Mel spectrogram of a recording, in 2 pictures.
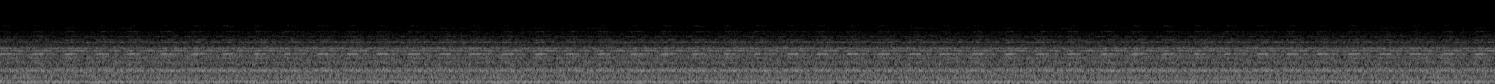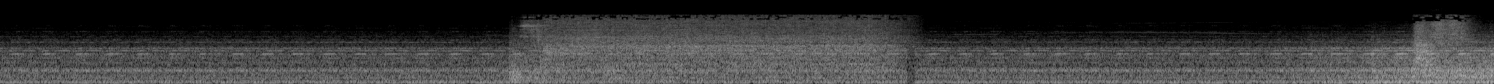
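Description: A diesel locomotive drones steadily.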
